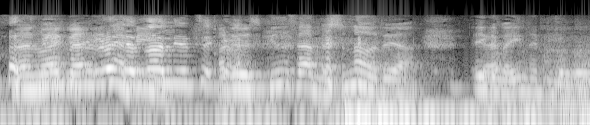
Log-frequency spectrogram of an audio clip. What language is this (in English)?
Danish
